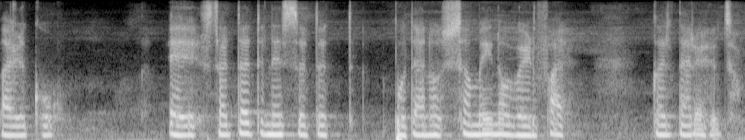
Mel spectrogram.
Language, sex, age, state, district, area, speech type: Gujarati, female, 18-30, Gujarat, Rajkot, urban, spontaneous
